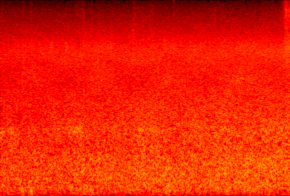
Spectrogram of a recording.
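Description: Lauke waterfall in Nuwakot, near Kathmandu, gives off a steady, dense roar of rushing water that holds an even, close, loud wash for the whole stretch, with no voices over it.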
